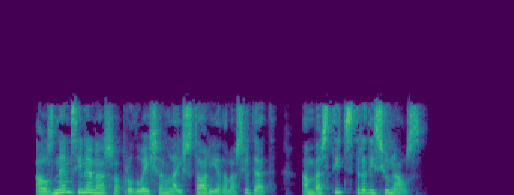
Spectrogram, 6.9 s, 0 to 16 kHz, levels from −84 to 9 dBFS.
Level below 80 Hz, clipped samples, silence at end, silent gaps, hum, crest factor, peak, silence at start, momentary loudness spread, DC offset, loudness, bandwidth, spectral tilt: -60 dBFS; under 0.1%; 1.25 s; 3.95-4.00 s; none; 18 dB; -2 dBFS; 0.5 s; 7 LU; under 0.1%; -18 LUFS; 8.4 kHz; -3 dB/octave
